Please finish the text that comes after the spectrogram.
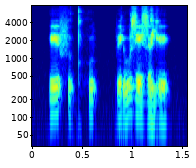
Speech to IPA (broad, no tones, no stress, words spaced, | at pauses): ɪ fɪkʷʰɪ pːɪɾu zezəjɪ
